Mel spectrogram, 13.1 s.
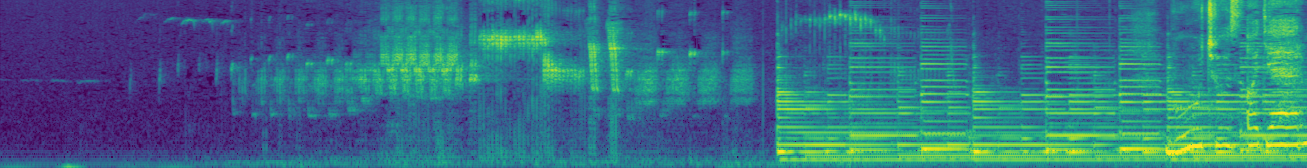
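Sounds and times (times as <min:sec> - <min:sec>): birds chirping: 0:00.0 - 0:09.8
acoustic guitar: 0:07.8 - 0:13.0.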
